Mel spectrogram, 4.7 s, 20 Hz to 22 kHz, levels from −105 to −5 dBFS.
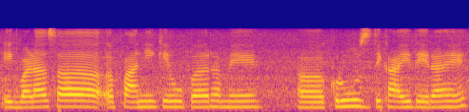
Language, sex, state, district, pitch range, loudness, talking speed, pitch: Hindi, female, Madhya Pradesh, Bhopal, 195-210 Hz, -14 LUFS, 140 wpm, 205 Hz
